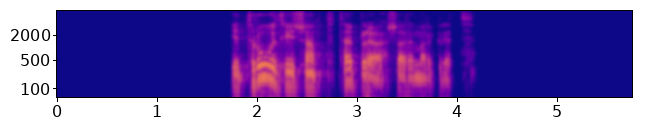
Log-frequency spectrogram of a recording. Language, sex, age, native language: Icelandic, male, 50-59, Icelandic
